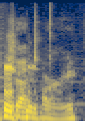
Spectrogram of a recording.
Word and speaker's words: Chetiry: So one more question about Chetiry, which is how it's pronounced properly, because Atari, Chetiry. So it's a little mix of the Russian word for four.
